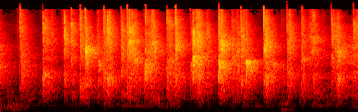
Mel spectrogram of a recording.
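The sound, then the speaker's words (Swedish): An audience breaks into applause for three men taking the stage, a dense, steady patter of many hands clapping at once, sustained with no voices over it. “Kan vi få en applåd?”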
